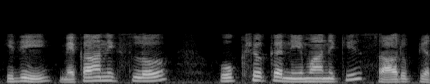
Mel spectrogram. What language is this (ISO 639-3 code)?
tel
